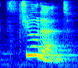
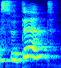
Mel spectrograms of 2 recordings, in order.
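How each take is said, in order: First: The stress is on the first syllable. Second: The stress is on the second syllable. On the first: The speaker calls it right. "the stress is at the beginning of a word, on the first syllable" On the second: The speaker calls it wrong. "Instead of saying student"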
